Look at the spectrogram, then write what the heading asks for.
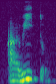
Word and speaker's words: habito: Siendo que bi suena más fuerte, que tiene el acento. Habito.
